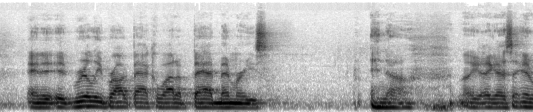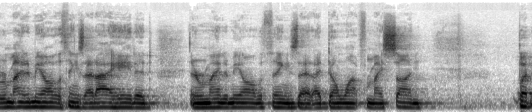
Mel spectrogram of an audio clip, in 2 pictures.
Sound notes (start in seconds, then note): none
